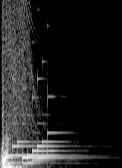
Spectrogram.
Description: Goal Collect Fish; Ellen's Garden Restoration; android

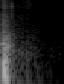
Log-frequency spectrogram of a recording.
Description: snow land

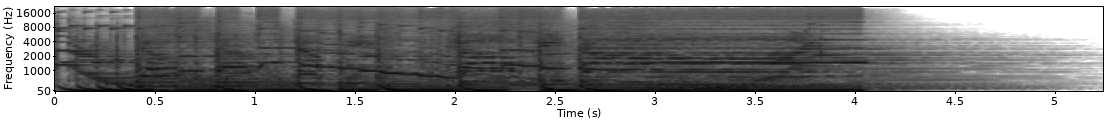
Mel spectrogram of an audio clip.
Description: Menu; PriPara All Idol Perfect Stage

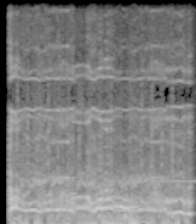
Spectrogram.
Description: Shriek Attack; Knuckle Sandwich

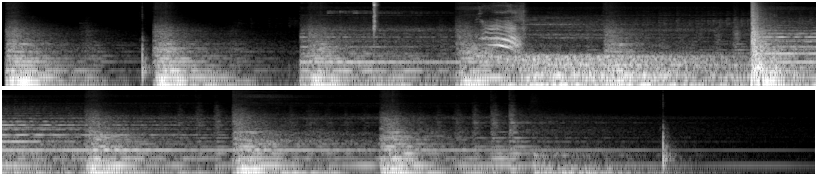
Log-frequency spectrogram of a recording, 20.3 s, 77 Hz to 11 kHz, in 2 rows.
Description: Middle Monster Wave; Fight the Horror; ps4 windows xbox one gamerip 2019; Middle Monster S4 Jarob

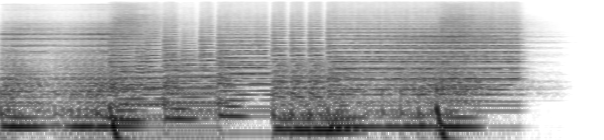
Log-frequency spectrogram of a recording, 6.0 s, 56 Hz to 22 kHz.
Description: Jingle Trophy; yakuman ds ds gamerip 2005

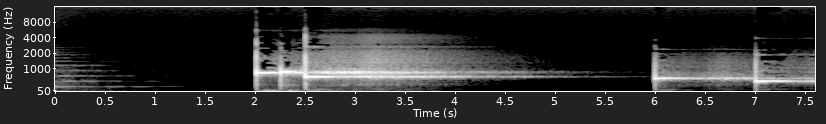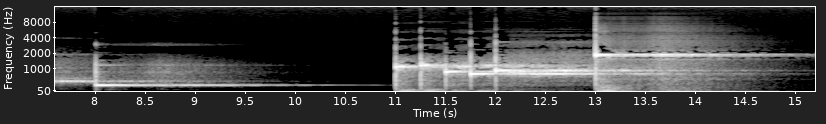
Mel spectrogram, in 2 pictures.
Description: Marimba; Toki Tori 2

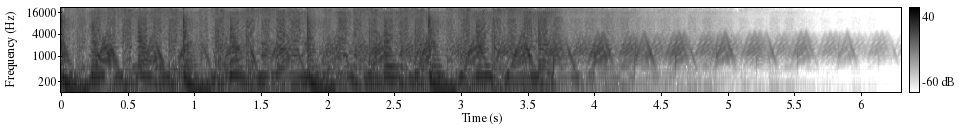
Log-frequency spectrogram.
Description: Action Boss; PunkGirl

